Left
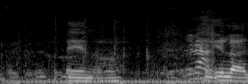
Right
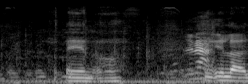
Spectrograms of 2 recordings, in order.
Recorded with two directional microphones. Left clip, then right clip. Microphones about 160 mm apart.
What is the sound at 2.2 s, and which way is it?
Speech, 45° right (ahead or behind).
